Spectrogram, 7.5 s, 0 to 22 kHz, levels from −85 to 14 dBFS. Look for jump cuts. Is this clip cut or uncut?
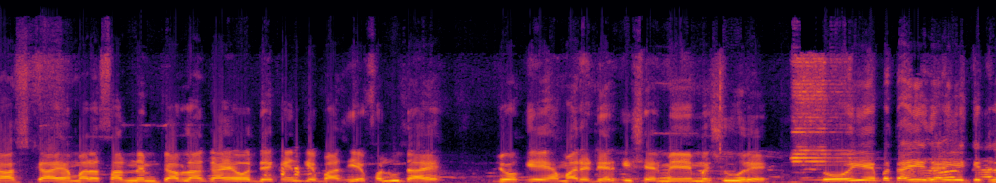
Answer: uncut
